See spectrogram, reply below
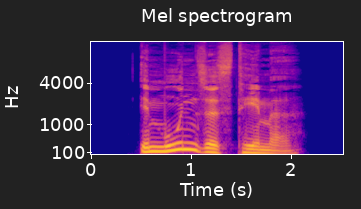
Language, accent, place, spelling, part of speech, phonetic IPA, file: German, Germany, Berlin, Immunsysteme, noun, [ɪˈmuːnzʏsˌteːmə], De-Immunsysteme.ogg
- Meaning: nominative/accusative/genitive plural of Immunsystem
